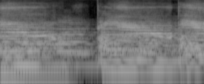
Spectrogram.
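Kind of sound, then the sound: animal, cats meowing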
